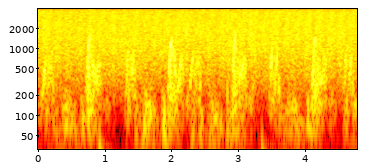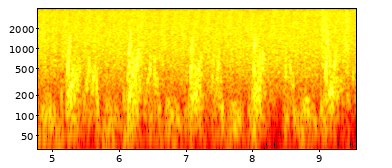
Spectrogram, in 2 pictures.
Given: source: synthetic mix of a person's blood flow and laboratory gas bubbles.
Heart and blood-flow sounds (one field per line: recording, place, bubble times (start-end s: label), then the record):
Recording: Doppler ultrasound of blood flow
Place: precordium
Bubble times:
9.27-9.57 s: bubbles
From the record:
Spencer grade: 2 (many but less than half of the cardiac periods contain bubble signals, singularly or in groups)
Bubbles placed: only in the low amplitude regions of the cardiac cycle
